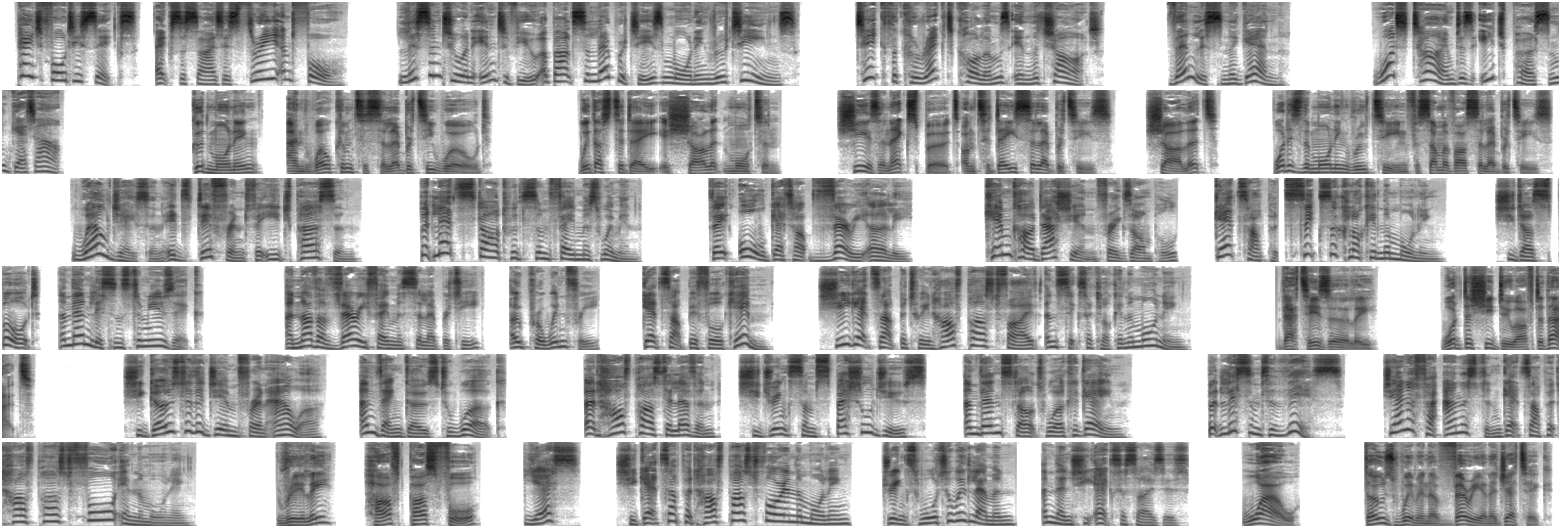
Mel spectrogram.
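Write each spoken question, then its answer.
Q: What time does each person get up?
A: Kim Kardashian at 6:00, Oprah Winfrey between 5:30 and 6:00, Jennifer Aniston at 4:30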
